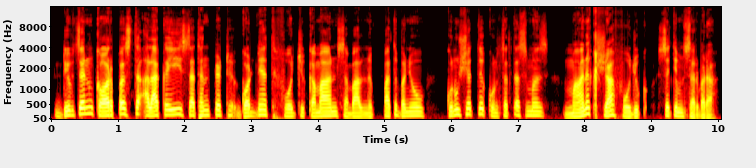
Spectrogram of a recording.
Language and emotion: Kashmiri, neutral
